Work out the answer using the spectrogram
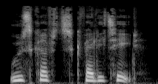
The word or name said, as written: udskriftskvalitet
